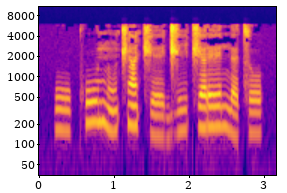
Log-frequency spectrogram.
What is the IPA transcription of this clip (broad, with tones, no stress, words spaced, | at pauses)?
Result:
uː˨kʰuː˦ nũ˨˦t͡ʃã˦ t͡ʃeː˨d͡ʒi˦ t͡ʃɛ˦ɾeː˦ nɛ˨t͡sʊ˦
